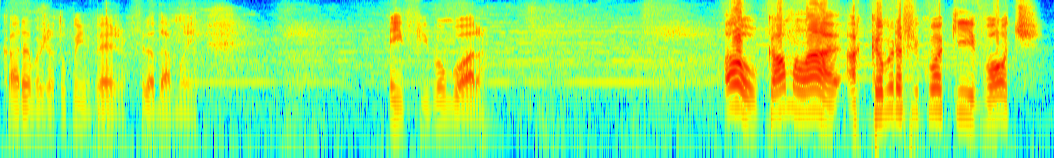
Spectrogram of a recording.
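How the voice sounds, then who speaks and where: Joking Brazilian gaming host. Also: male voice, mid-range voice, animated, normal speed, long pauses, faint music behind. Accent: Brazilian Portuguese. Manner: joking, exclamatory, chatty with viewers. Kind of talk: comic let's play commentary.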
